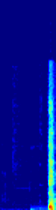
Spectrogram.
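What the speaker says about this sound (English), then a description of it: "sounds like that cough is still hanging on." A single short, sharp cough from a man at close range, a loud burst with a faint tail, surrounded by silence.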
